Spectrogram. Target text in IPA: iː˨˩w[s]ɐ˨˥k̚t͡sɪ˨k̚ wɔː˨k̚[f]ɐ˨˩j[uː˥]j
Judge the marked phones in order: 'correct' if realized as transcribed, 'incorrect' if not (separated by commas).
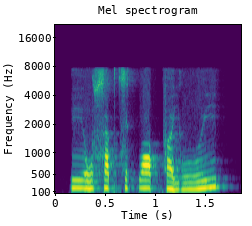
correct, correct, incorrect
